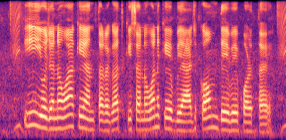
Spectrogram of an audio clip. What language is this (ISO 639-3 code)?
mag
